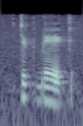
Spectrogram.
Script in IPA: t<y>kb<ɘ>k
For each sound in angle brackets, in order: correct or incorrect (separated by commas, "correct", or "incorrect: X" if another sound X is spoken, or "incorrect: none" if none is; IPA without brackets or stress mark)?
correct, incorrect: e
